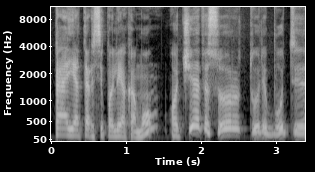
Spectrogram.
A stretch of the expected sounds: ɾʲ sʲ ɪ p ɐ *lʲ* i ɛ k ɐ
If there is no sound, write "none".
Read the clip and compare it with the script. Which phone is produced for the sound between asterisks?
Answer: lʲ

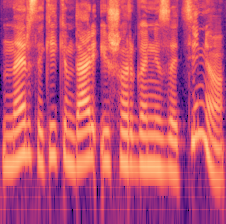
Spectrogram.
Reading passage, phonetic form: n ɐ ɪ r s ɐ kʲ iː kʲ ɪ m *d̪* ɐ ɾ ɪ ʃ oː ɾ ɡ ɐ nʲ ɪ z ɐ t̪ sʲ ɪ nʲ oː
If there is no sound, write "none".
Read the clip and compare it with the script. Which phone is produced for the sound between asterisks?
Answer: d̪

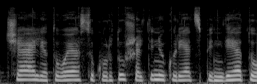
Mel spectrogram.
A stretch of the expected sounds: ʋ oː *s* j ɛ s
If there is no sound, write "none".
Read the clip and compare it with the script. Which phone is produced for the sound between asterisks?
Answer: none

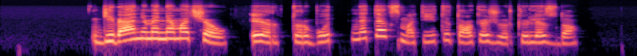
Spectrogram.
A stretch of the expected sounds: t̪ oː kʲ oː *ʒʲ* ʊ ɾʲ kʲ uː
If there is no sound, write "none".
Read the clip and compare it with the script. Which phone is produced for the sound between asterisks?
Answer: ʒʲ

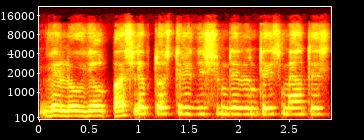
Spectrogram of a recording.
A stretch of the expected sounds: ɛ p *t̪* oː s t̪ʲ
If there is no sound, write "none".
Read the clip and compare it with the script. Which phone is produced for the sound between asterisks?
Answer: t̪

